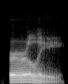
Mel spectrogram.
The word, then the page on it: early: American English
